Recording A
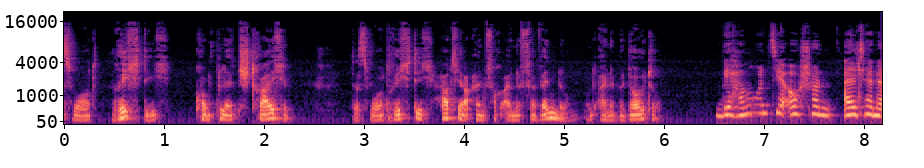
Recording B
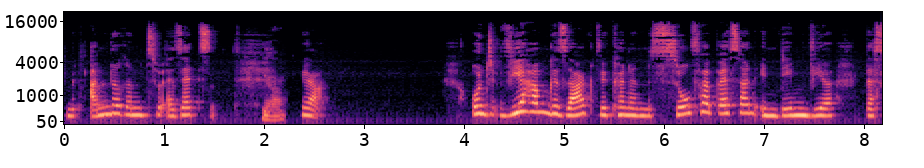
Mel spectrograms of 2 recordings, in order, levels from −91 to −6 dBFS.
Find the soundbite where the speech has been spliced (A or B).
B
